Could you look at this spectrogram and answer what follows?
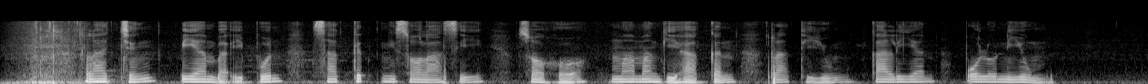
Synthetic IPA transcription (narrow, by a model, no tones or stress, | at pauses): lad̥ʒ̥ə̤ŋpiambaʔipʊnsaɡ̥ə̤t̪̚ŋisolasisɔɦɔ | mamaŋɡiɦakənrad̪̥iʊmkalijan | poloniʊm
